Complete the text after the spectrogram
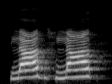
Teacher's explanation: हमारी जो जीभ है उसके दोनों साइड से हवा निकलती है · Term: पार्श्विक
